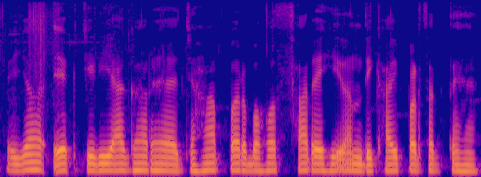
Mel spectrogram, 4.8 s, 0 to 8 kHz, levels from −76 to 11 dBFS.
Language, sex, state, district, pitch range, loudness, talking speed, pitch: Hindi, male, Bihar, Patna, 115-120 Hz, -17 LUFS, 175 wpm, 115 Hz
